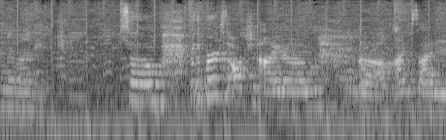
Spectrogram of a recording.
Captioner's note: exasperated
